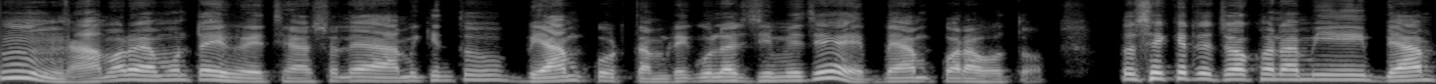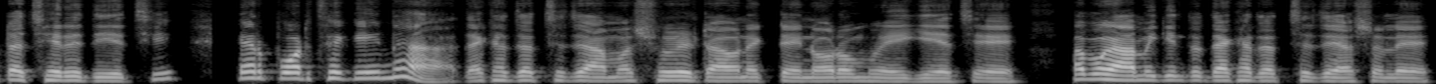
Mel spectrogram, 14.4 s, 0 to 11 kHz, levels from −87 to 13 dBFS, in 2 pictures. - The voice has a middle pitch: Yes, medium, 155 Hz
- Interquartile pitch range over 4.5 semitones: Yes, average, 5.0 semitones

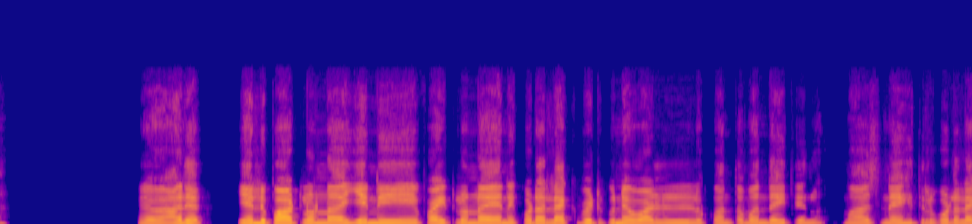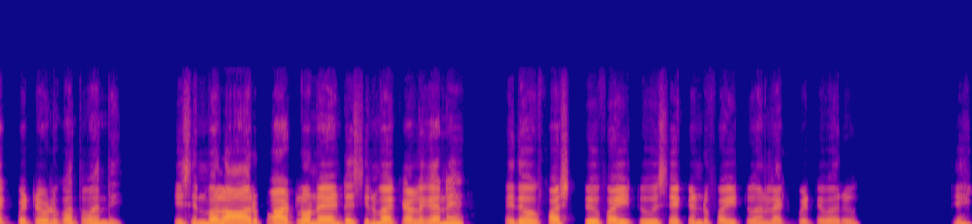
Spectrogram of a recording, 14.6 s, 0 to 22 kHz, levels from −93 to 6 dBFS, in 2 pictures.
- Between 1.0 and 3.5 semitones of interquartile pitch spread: Yes, narrow, 2.5 semitones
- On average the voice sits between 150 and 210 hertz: Yes, high, 200 Hz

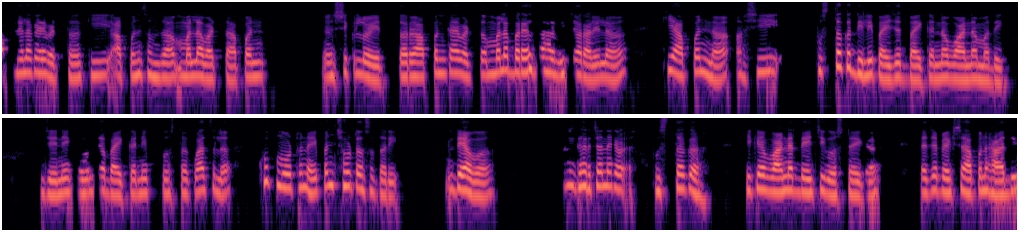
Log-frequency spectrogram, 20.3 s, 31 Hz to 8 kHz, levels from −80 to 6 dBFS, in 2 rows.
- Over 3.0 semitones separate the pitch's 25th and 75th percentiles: Yes, average, 4.1 semitones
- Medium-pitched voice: No, high, 205 Hz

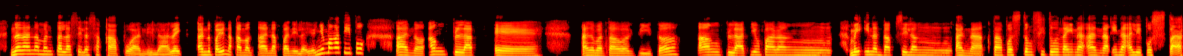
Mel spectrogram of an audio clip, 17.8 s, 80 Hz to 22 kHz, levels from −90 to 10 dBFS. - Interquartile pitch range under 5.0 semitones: Yes, average, 4.3 semitones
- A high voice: No, medium, 180 Hz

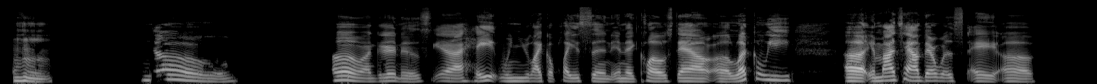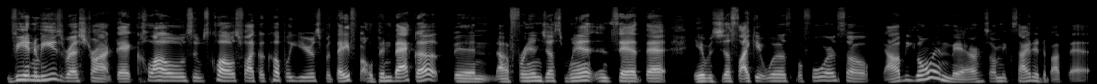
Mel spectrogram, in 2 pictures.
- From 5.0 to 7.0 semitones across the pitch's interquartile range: No, average, 3.3 semitones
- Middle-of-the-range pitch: Yes, medium, 155 Hz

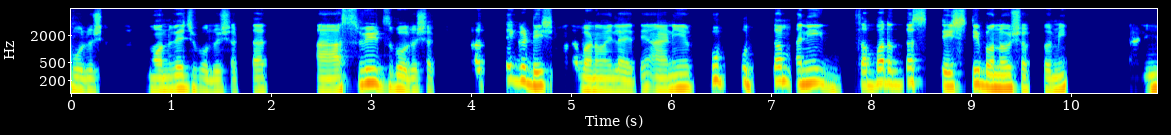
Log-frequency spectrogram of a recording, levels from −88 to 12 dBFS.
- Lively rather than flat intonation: Yes, wide, 6.6 semitones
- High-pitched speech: No, low, 135 Hz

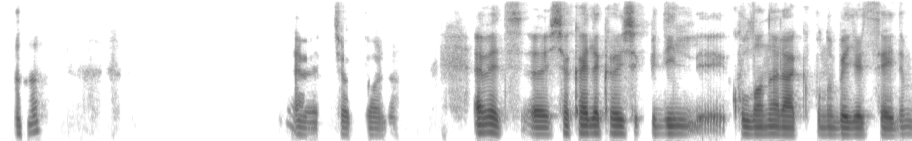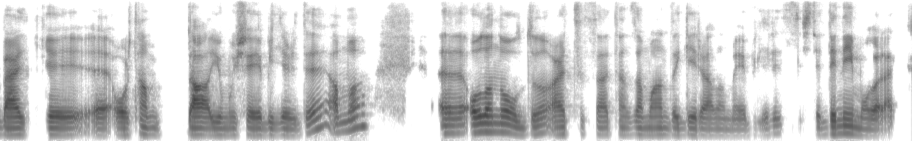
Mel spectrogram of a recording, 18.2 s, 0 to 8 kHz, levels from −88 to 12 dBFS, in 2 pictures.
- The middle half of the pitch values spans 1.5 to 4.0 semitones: Yes, average, 3.0 semitones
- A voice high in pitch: No, low, 100 Hz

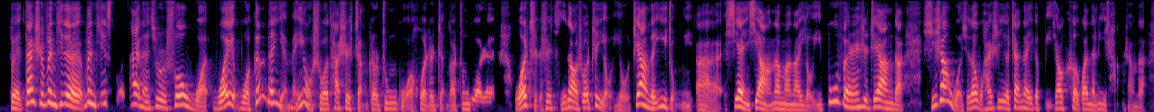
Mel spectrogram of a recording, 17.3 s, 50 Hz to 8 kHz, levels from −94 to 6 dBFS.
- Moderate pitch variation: No, wide, 8.3 semitones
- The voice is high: No, medium, 170 Hz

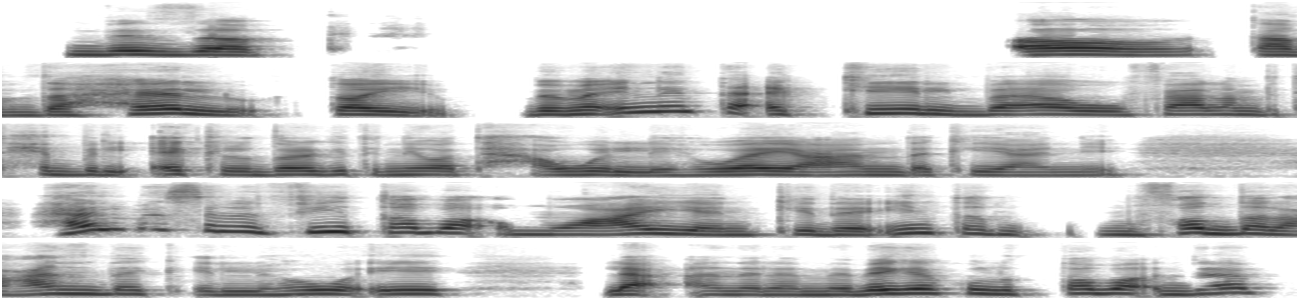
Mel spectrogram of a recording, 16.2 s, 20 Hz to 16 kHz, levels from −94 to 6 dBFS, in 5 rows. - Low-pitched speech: No, high, 200 Hz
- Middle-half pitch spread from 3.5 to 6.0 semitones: Yes, average, 3.8 semitones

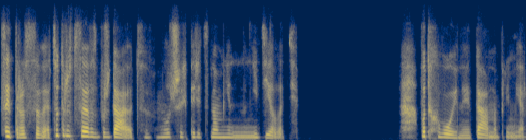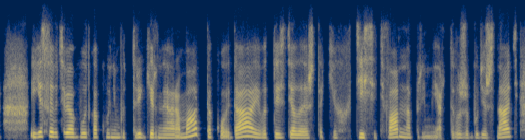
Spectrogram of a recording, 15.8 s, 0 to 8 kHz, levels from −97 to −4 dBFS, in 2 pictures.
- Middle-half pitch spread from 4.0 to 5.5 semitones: No, average, 3.4 semitones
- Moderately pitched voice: No, high, 195 Hz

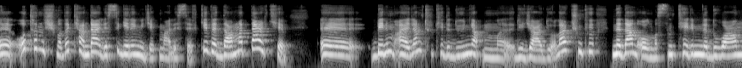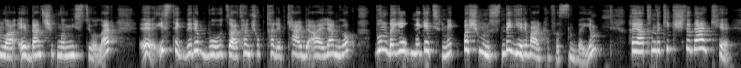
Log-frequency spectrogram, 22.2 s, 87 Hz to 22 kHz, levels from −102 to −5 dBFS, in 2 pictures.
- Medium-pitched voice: No, very high, 275 Hz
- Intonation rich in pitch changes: Yes, wide, 5.8 semitones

